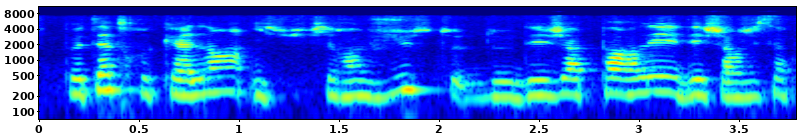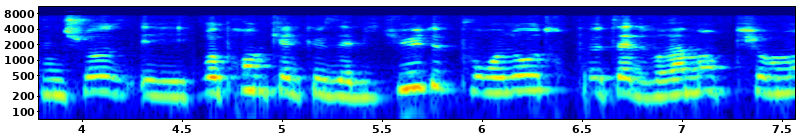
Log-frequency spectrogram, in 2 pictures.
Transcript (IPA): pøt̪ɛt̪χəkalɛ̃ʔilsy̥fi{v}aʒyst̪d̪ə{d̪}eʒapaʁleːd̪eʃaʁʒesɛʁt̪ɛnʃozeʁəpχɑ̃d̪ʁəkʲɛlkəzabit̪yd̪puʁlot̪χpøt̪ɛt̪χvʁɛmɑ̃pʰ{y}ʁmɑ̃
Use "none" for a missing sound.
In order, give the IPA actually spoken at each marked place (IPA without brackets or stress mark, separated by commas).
ʁ, d̪, y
